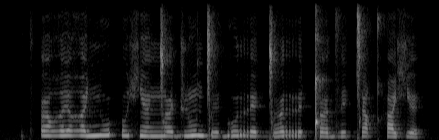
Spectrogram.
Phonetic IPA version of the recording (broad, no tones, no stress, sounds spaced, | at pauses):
t͡sʼ œ ʁ i ʁ e ɲ u h u ɕ ɛ̃ ŋ͡ǀ œ d͡ʒ ũ ɡ͡ǀ e ɡ u r e ɡ͡ǀ œ r ɪ ǃ œ d͡z i ǀ e qʰ ɪ ɕ e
